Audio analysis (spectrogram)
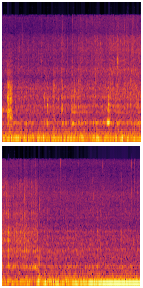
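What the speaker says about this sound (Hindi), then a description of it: "अब हम इसमें थोड़ी सी प्याज डाल देंगे," Onions frying in a pan for Singaporean rice, a steady close sizzle with light clatter and a low hum underneath, growing slightly louder toward the end.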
